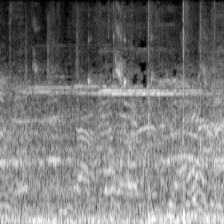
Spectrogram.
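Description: A volleyball being played in a large indoor hall: two sharp hits of the ball, the louder one near the end, over steady chatter from spectators and players.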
